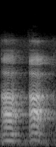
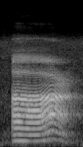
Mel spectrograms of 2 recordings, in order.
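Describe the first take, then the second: First: The second hamza sound is pronounced fully and clearly. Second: The second hamza sound is softened and blurred. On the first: The speaker calls it wrong. "bukan aa" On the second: The speaker calls it right. "Huruf yang kedua itu dibaca samar. ... cara membacanya adalah a"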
